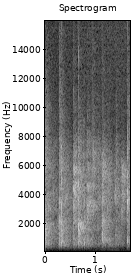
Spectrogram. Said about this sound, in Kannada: ಮತ್ತೊಮ್ಮೆ ಚಪ್ಪಾಳೆ ಹೊಡೆಯೋದ್ರ ಮೂಲಕ ವಂದನೆಗಳನ್ನು ಸಲ್ಲಿಸೋಣ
